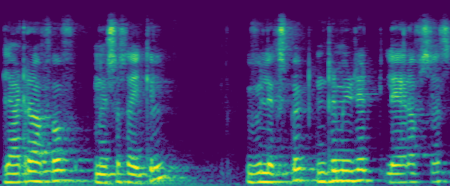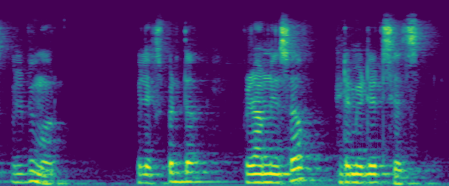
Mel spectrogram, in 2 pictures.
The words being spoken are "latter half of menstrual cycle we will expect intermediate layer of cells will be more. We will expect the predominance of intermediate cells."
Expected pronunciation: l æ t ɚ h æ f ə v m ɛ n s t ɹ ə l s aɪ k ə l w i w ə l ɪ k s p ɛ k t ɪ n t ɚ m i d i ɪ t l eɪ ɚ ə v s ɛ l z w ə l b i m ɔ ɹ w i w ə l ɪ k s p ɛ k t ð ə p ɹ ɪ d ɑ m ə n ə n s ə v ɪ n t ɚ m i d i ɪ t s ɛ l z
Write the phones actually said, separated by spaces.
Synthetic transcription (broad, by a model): l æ t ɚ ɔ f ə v m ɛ s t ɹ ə s aɪ k ə l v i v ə l ɪ k s p ɛ k t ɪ n t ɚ m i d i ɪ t l eɪ ɚ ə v s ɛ l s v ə l b i m ɔ ɹ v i l ɪ k s p ɛ k t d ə p ɹ ɪ d ɑ m ə n ə n s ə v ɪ n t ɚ m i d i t s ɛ l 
